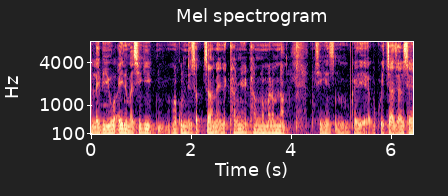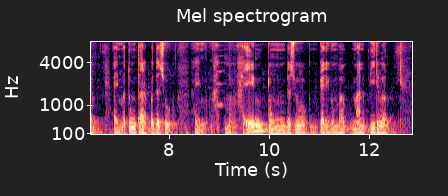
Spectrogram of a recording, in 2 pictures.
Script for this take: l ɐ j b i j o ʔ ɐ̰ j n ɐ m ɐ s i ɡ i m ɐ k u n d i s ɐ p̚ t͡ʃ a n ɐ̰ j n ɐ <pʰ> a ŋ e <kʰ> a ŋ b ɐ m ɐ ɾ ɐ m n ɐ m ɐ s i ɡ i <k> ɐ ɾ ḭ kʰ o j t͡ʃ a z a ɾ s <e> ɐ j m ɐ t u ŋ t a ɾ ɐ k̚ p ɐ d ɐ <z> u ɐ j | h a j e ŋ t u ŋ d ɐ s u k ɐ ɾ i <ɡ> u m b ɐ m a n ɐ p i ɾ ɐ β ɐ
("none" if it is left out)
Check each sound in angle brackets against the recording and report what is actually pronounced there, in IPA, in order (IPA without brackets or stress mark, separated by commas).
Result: kʰ, kʰ, k, e, s, ɡ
